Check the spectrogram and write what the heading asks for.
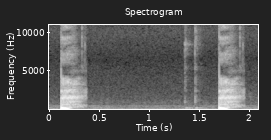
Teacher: you can also hear there's a little bit of a breath too right at after I say ah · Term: aspiration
